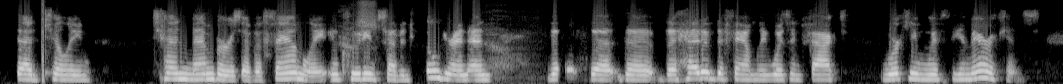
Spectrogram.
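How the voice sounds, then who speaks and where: Her voice is a normal speaking voice, medium in pitch for a woman, with fairly even intonation, very even loudness and a moderate pace. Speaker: religion professor and author. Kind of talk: interview.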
